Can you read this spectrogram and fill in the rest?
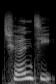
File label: "quan2 ti3", Chinese; 全体; 全體; quántǐ; pronoun; all; entire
